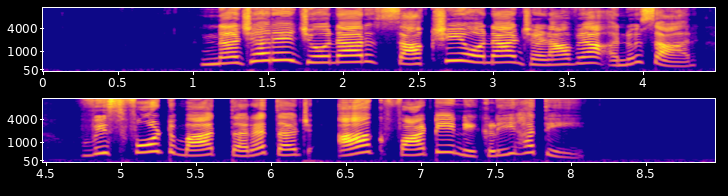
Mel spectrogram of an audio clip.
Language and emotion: Gujarati, neutral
